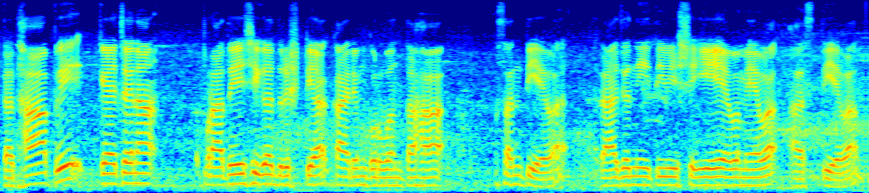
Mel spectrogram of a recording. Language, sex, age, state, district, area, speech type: Sanskrit, male, 30-45, Kerala, Kozhikode, urban, spontaneous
